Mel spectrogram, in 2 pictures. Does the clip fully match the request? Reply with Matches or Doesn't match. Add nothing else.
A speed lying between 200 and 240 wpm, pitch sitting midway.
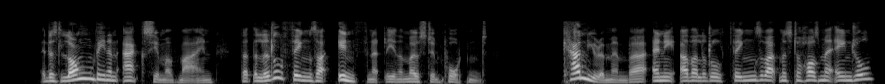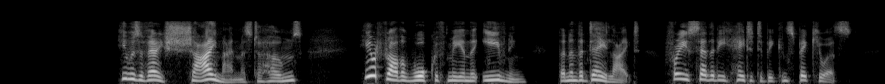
Matches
